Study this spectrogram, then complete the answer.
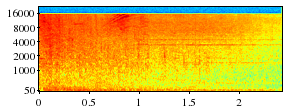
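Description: A Bombarda blasting spell goes off in Hogwarts Legacy, a loud booming explosion with a heavy low rumble that decays over about two seconds, with no talk over it.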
